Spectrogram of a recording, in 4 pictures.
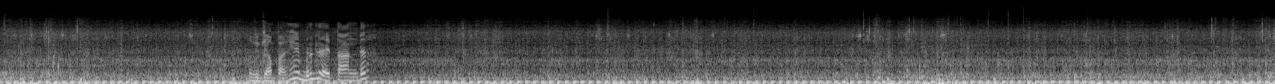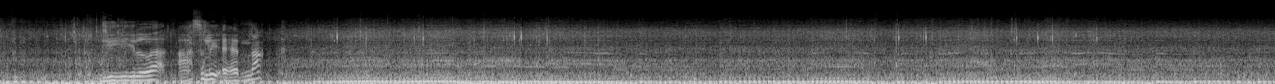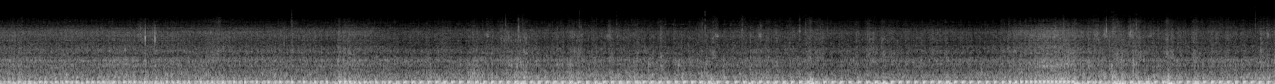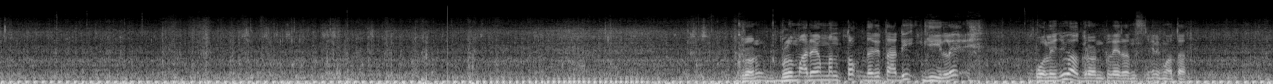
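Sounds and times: knocks and rattles over bumps: 0:00.0 - 0:50.9
motorcycle engine running: 0:00.0 - 0:50.9.

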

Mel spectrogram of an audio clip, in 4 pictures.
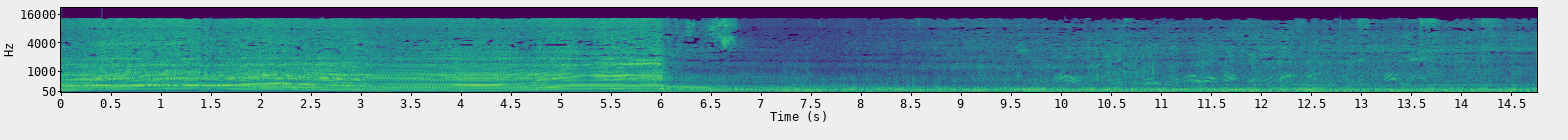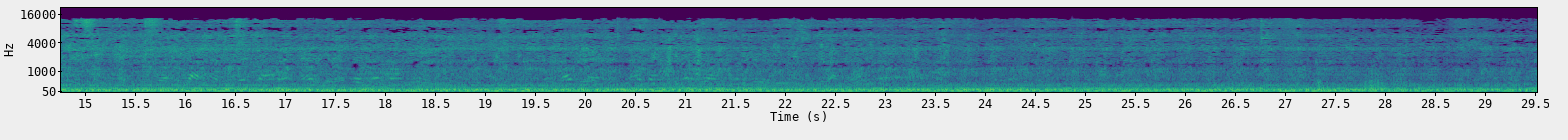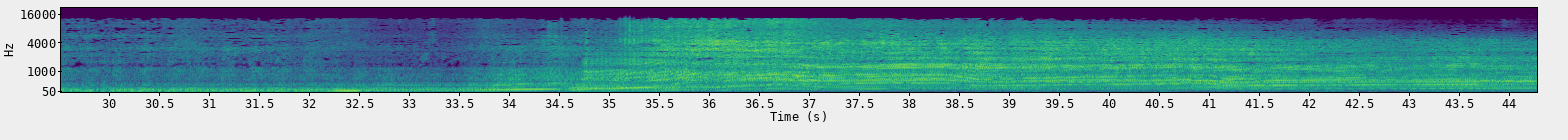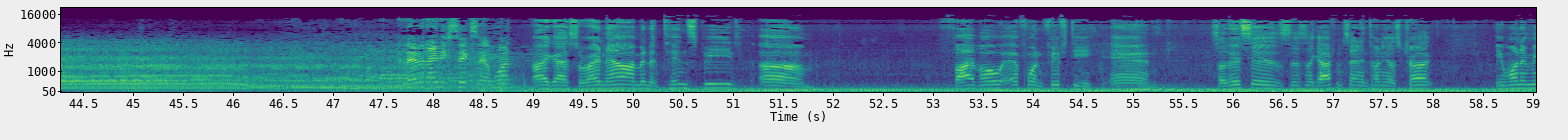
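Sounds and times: truck engine revving through gears: 0:00.0 - 0:59.0
pickup truck engine running: 0:07.0 - 0:33.5, 0:47.6 - 0:59.0.

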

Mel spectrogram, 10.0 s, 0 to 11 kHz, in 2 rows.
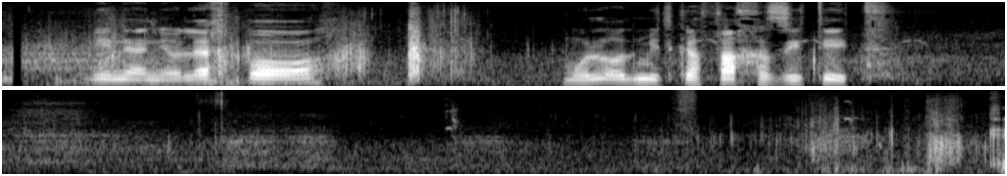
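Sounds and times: footsteps on gravel: 0:00.4 - 0:04.5, 0:08.2 - 0:10.0
terns calling overhead: 0:03.3 - 0:08.5.

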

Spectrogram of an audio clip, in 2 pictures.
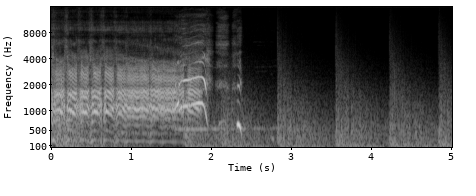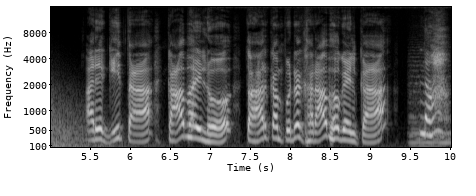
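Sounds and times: woman screaming: 0:01.4 - 0:02.4
woman gasping: 0:01.9 - 0:02.5.

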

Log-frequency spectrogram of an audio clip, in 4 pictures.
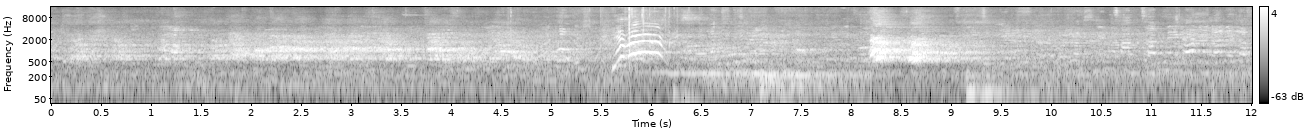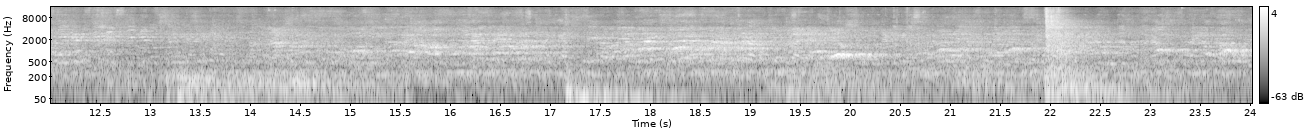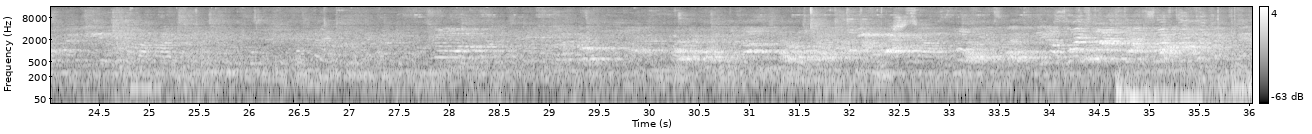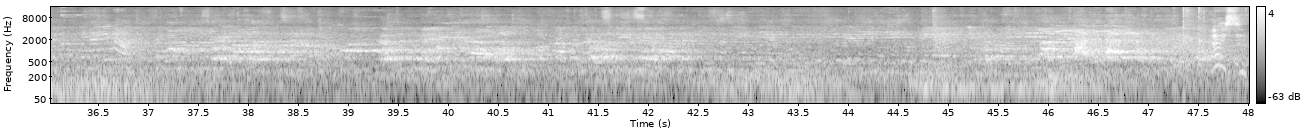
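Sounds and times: dog barking: 0:00.2 - 0:04.9, 0:08.2 - 0:09.2
people talking: 0:30.3 - 0:48.0.

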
